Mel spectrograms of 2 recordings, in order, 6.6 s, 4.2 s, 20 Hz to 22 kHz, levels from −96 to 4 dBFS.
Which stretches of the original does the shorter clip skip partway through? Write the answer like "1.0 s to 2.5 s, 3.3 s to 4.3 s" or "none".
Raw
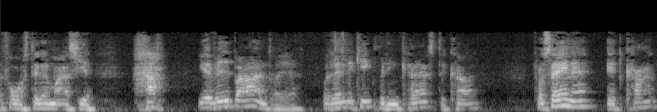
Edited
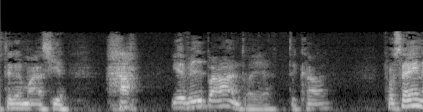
3.2 s to 4.4 s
